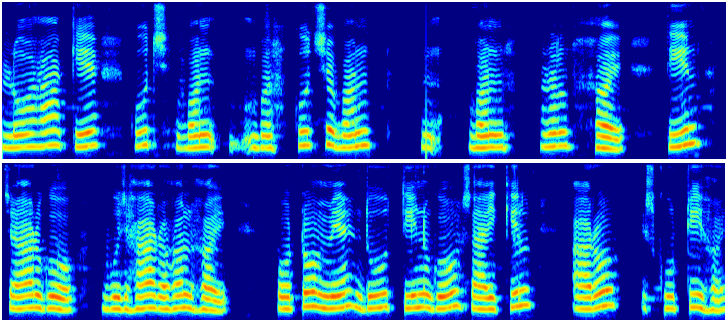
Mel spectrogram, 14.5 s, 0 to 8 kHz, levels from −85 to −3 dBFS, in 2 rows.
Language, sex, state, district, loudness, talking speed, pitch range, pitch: Maithili, female, Bihar, Samastipur, -27 LUFS, 90 wpm, 225-265 Hz, 240 Hz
